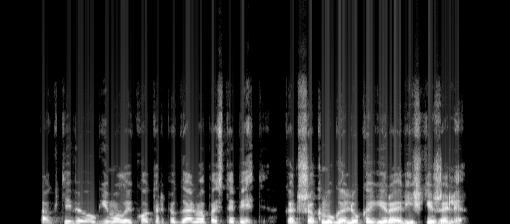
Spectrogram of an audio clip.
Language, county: Lithuanian, Vilnius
